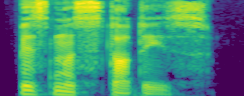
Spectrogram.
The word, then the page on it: business studies: British English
